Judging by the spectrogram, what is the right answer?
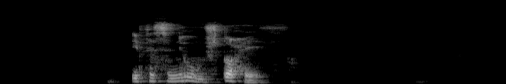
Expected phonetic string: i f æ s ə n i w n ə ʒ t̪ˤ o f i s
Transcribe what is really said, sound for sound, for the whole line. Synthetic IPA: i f æ s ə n i w m ə ʃ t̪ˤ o ħ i θ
